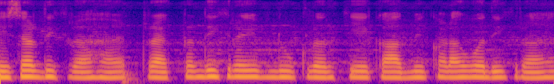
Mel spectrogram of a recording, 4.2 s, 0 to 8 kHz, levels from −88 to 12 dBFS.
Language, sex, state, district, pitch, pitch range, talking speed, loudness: Hindi, female, Uttar Pradesh, Muzaffarnagar, 165 Hz, 160-175 Hz, 275 wpm, -17 LUFS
